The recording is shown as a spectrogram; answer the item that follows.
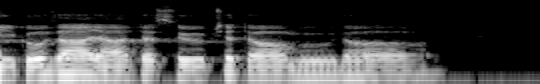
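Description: A man chanting Pali verses in a level recitation tone on long held notes. The line trails off a little after three seconds in, leaving a brief pause before the next line begins.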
